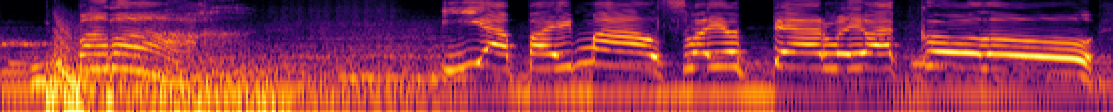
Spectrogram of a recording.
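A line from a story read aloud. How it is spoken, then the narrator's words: Excited shout. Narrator (Russian): возбужденно закричал Уорд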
